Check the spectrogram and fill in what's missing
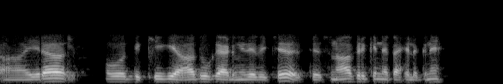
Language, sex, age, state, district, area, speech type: Dogri, male, 18-30, Jammu and Kashmir, Samba, rural, conversation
